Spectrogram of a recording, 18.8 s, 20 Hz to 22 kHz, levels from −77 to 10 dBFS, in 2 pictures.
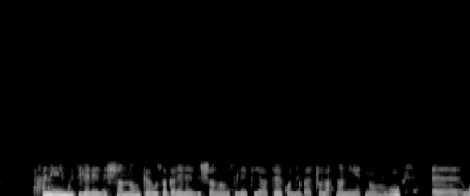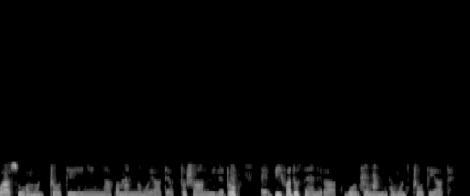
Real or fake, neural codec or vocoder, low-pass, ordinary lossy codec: real; none; 3.6 kHz; MP3, 24 kbps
